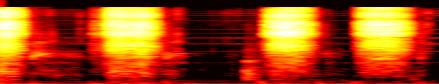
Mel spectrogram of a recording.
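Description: A man puffing out short, forceful breaths, about four in quick succession, in imitation of someone exhaling hard at a bad smell.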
